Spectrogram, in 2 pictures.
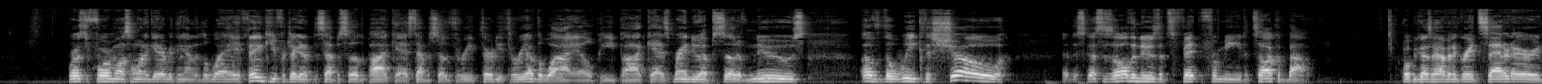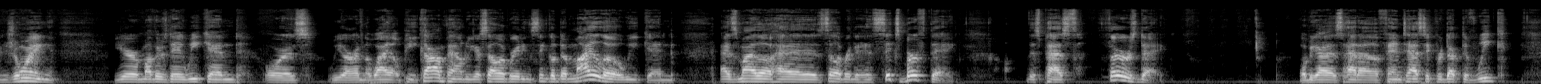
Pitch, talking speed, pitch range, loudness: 120 Hz, 190 wpm, 115-130 Hz, -17 LUFS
